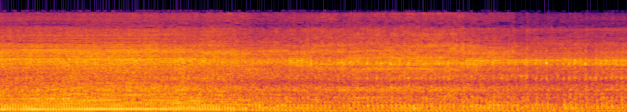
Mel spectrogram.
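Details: Motorcycle engine after rebuild, steady running: deep droning growl that fades when the clutch lever is pulled in; clutch-side gears timed a tooth off. Incorrect clutch-side gear timing.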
